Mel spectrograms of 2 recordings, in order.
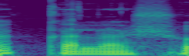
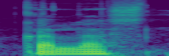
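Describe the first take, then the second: First: कलश said as "kalash"; correct final sh. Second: कलश mispronounced as "kalas"; "kalas" for कलश, as the error; wrong final s. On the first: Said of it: "श लगता है". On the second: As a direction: end कलश on a plain s, not sh. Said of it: "नहीं होता". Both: Shown as a demonstration.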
